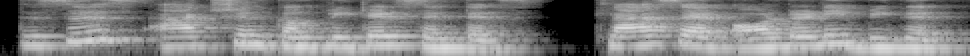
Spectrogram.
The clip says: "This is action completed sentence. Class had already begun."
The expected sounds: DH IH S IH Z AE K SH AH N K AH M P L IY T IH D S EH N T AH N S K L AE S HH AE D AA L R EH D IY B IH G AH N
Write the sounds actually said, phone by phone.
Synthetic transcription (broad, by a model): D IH S IH Z AE K SH AH N K AH M P L IY T IH D S EH N T AH N S K L AE S HH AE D AA L R EH D IY B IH G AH N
